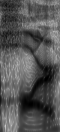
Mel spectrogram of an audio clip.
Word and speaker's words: Haar: They are what I can describe as like the experience of listening to this album, The Har, spelled capital Haar, is akin to listening to early Radiohead.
